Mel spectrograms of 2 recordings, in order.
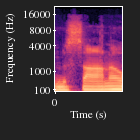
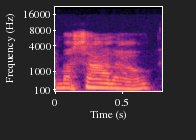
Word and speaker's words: Messano: Thought it was Messano with a long A, but you've been saying it Messano. You can do it either way.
